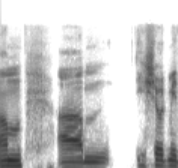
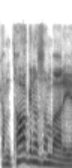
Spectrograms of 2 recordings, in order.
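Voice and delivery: higher, thrilled retelling; mildly excited, higher voice; retold excitement; 6 semitones higher, much faster than usual. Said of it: "I was so excited about what was happening".

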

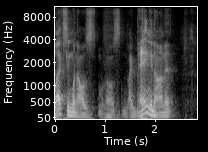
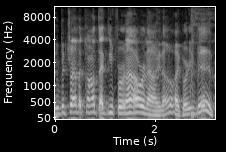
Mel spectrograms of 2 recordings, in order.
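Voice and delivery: high, exasperated scolding of a friend; 9 semitones higher than usual. Retold or imitated. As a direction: scold the friend who slept through it. Confronting friend who overslept.

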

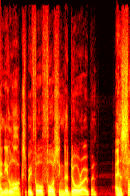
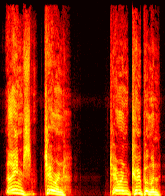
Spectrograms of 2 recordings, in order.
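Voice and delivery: frightened lowlife; 11 semitones higher than usual. Acted. Captive gives his name under threat.

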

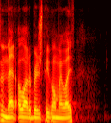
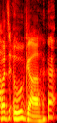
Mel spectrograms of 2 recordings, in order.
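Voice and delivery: mock Swedish; 6 semitones higher, 3 dB louder, slower than usual. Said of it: "Uga, Uga".

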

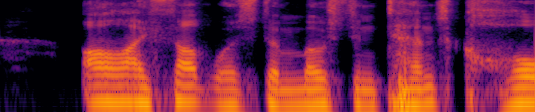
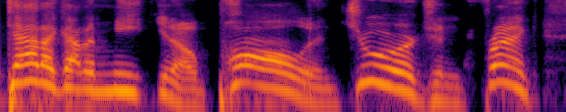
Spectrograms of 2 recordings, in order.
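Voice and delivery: put-on teenage pleading; 10 semitones higher than usual. Teen begging dad to let him meet friends, pleading. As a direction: plead with dad, acted from memory.

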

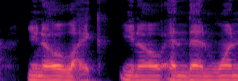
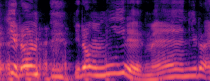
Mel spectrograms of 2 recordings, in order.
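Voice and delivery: much higher and louder, laughing through it; laughing dragon voice; 11 semitones higher, 7 dB louder than usual. Retold or imitated. Dragons mock the armored one, laughing high voice. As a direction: tease him while cracking up. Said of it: "all the other dragons are like".

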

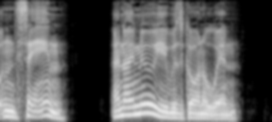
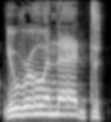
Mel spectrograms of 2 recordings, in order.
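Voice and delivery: higher, slower despairing groan; a mock solicitor losing hope; exasperated solicitor; 5 semitones higher, slower than usual. Comedian's imagined solicitor despairs at him, higher and slower. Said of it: "my solicitor would be banging his head".

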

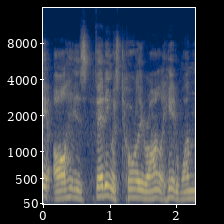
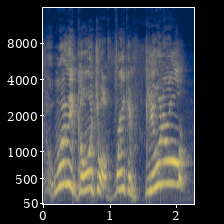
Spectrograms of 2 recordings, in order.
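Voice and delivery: imitating the buddy flipping out, much higher and louder; furious yell; 12 semitones higher, 10 dB louder than usual. Buddy yelling at the tuxedo shop staff in fury. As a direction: yell it like a mellow guy who finally snapped. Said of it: "He flips out".

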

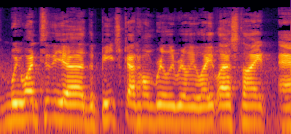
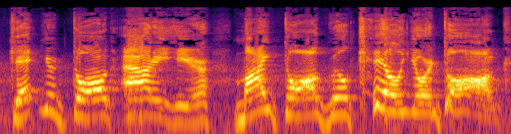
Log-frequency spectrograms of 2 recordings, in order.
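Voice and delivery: slow, louder, higher imitated yell; mock yelling woman; 6 semitones higher, 6 dB louder, slower than usual. Woman yelling at teller to leave, mock loud slow shout. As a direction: shout it like a panicked, furious woman. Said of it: "the woman gets in my face and goes".

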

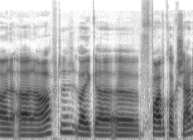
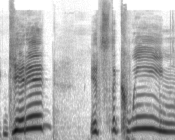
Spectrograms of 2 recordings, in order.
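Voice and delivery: high, drawn-out mock punchline; over-emphasizing the point; 9 semitones higher, much slower than usual. Mocking films that explain their jokes, exaggerated high nudge. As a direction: spell out the gag in a silly high voice. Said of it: "just to emphasize the point".

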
